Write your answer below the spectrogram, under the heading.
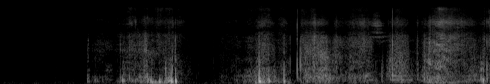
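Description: Close handling noise: rustling and a few soft thumps right at the phone's microphone as books are handled and a fleece sleeve brushes past it. It starts about a second in.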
